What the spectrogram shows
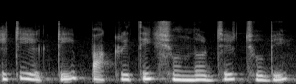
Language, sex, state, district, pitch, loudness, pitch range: Bengali, female, Tripura, West Tripura, 235 Hz, -13 LUFS, 215-255 Hz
